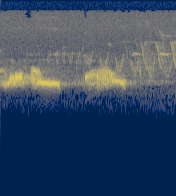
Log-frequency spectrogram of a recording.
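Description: A Common Blackbird sings two mellow, fluty warbled notes, each about half a second long, followed by a soft, high, squeaky twitter.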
